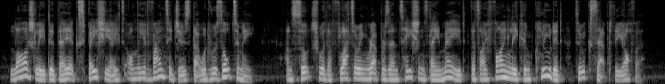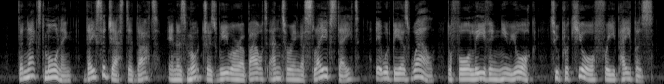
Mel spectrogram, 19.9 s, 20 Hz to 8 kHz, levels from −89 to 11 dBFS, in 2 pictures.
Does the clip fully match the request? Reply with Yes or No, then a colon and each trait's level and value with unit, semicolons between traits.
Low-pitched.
No: medium, 145 Hz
